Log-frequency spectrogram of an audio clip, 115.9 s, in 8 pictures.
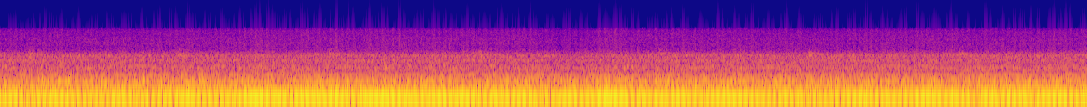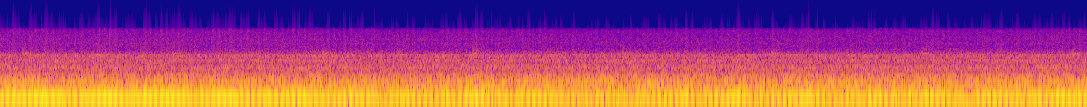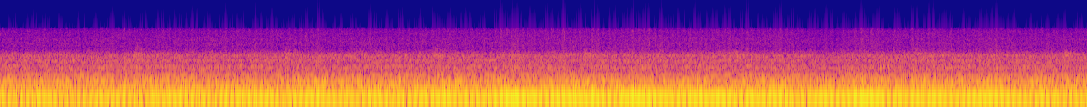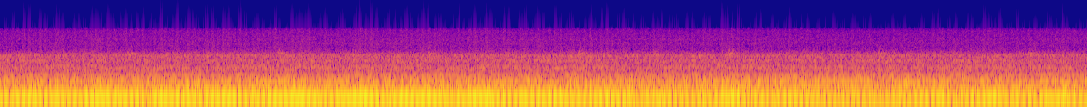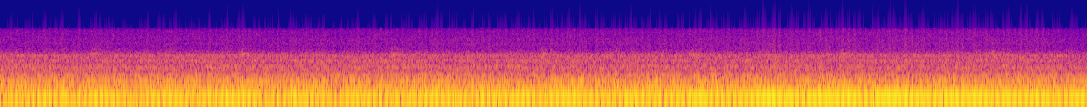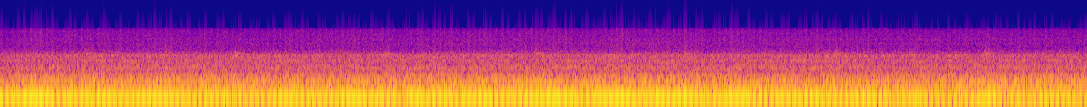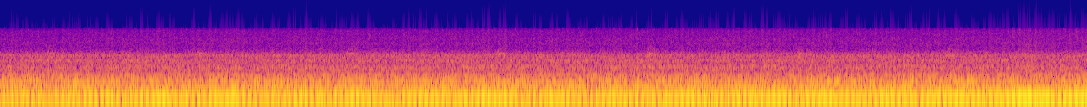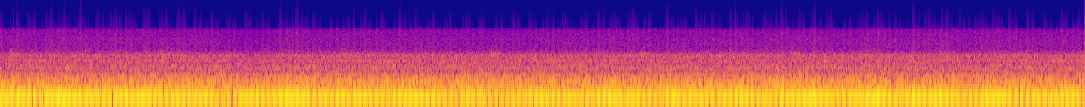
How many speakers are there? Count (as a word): zero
